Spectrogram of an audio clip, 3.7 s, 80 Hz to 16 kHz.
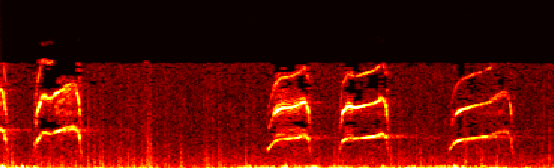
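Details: At the Loch of the Lowes nest in Scotland, webcam, 24 August 2012, 14:10, an osprey fish delivery brings clear whistled calls: one upslurred note, then after a gap three more in quick succession, each bright and rising.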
